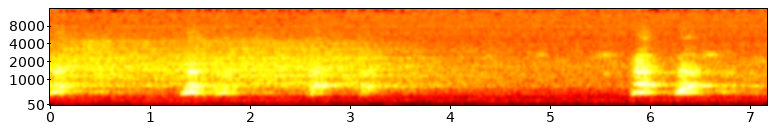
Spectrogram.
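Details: Nighttime barking by Rex the dog in Pyrga, 27 February 2018: a few softer, more distant barks, then a loud double bark near the end, over a faint hiss of background noise.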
